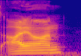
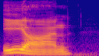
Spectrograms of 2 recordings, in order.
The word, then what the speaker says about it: Ion: Ion, or I've had it pronounced to me as Ion, Eon, and Iwan Cutelaba, defeating Henrique da Silva at 22 seconds into the first round.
